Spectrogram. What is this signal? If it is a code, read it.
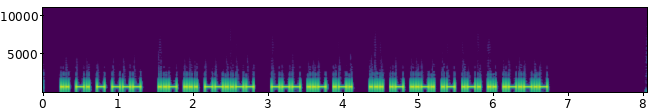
Morse code, heard as a keyed tone, about 34 wpm, 700 Hz. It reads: INTO US, OUR SAFARI.
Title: A Sound Of Thunder 35wpm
